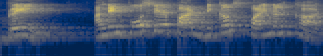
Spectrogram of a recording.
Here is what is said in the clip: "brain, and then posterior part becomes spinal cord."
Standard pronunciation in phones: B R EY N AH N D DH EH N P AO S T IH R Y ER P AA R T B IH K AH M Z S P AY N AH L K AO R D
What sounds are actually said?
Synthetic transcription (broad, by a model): B R EY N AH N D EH N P AO S T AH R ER P AA R T B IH K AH M S F AY N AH L K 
